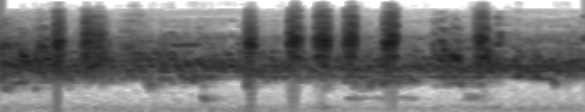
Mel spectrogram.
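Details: Budgie chirping: a warbled background chatter punctuated by a series of short, sharp, evenly spaced high chirps, about five in quick succession.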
